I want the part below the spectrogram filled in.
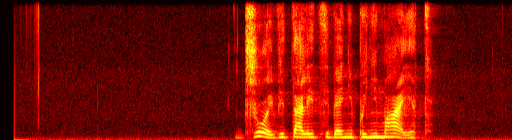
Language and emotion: Russian, angry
